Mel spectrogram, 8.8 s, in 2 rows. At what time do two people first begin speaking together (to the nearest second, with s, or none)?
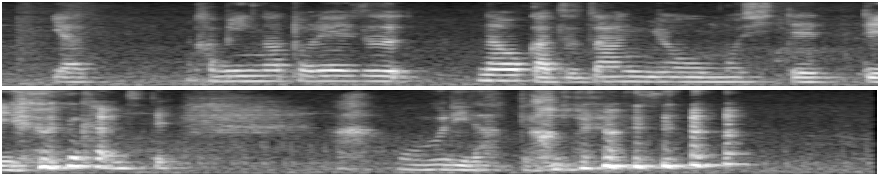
none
